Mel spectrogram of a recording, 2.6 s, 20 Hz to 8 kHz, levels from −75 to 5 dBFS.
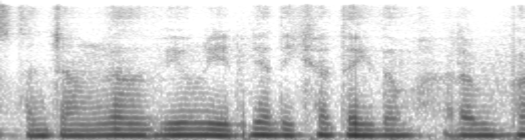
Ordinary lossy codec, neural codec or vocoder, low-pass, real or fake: none; codec, 24 kHz, 0.5 kbps, DualCodec; 7.2 kHz; fake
